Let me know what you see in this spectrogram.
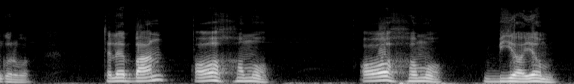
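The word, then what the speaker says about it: অহমব্যয়ম্: তাহলে বান অহম অহম ব্যয়ম অহম ব্যয়ম, ঠিক আছে। তো আমরা এখানে অহমব পর্যন্ত উচ্চারণ করতে পারি, অহমব, এবং জফলার থাকার কারণে আমরা জানি জফলাটা কার মতো উচ্চারণ হয়? ইয়র মতো হয়।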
